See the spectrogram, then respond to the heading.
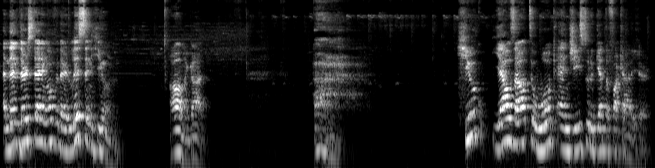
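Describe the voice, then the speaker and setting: Excitable young man in an echoey room. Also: on the high side, slow pace, long pauses. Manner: excited, exclaims "yo" often. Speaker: webcomic reaction host. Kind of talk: live reading reaction. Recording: echoey room, mic at a distance, faint music.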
